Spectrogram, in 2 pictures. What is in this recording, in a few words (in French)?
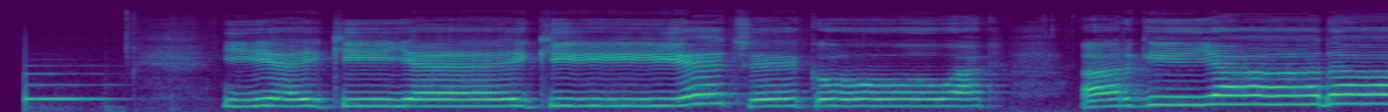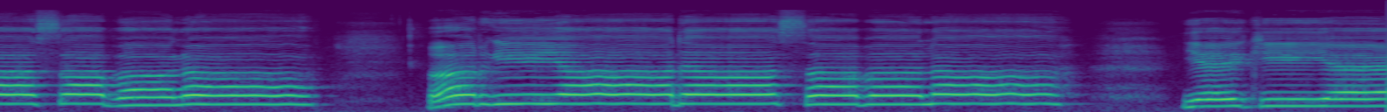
chant sopranos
